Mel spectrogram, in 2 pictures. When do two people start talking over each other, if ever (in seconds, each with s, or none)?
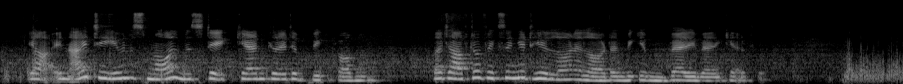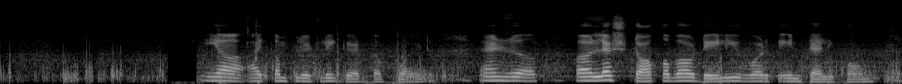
none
